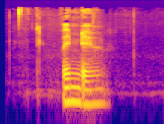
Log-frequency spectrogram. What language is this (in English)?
Japanese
